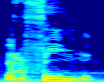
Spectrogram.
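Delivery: high, gleeful villain crowing; hammed-up greedy cackling voice; gloating villain. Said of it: "And he goes".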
